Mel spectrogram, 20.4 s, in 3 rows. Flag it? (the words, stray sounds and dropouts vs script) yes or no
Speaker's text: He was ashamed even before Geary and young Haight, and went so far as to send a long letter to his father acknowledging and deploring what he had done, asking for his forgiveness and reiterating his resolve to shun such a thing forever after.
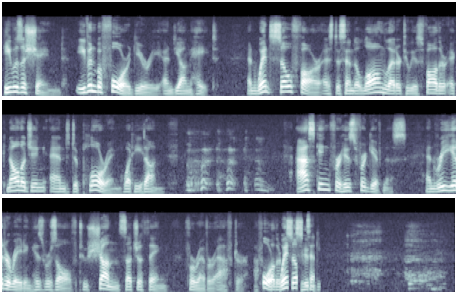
yes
